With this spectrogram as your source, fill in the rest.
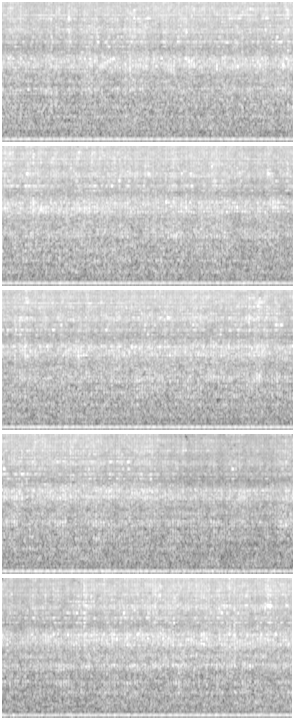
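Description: Compressed air blasts a steady rushing hiss of dust and water from a borehole.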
